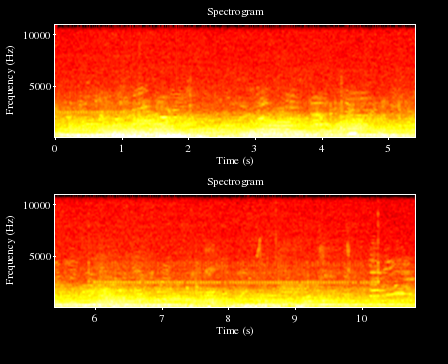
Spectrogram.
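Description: Outdoor ambience: a steady low rumble with faint, distant voices.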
